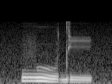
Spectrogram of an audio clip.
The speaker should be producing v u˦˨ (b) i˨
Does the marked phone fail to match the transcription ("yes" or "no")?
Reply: yes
